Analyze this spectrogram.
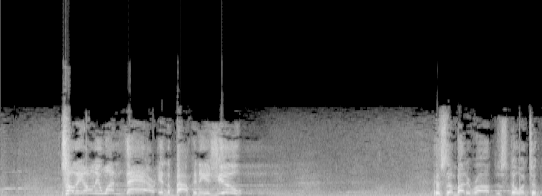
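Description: A man preaches forcefully through a microphone.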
